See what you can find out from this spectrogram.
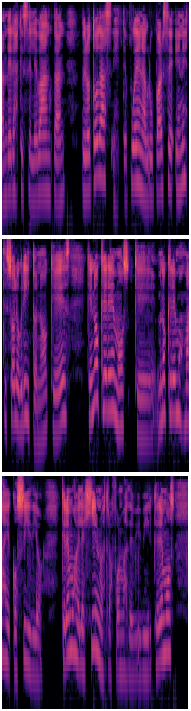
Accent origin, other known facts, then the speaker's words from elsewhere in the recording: Andalgalá, Catamarca, Argentina; lo que está ocurriendo hoy en Andalgalá, en mi pueblo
